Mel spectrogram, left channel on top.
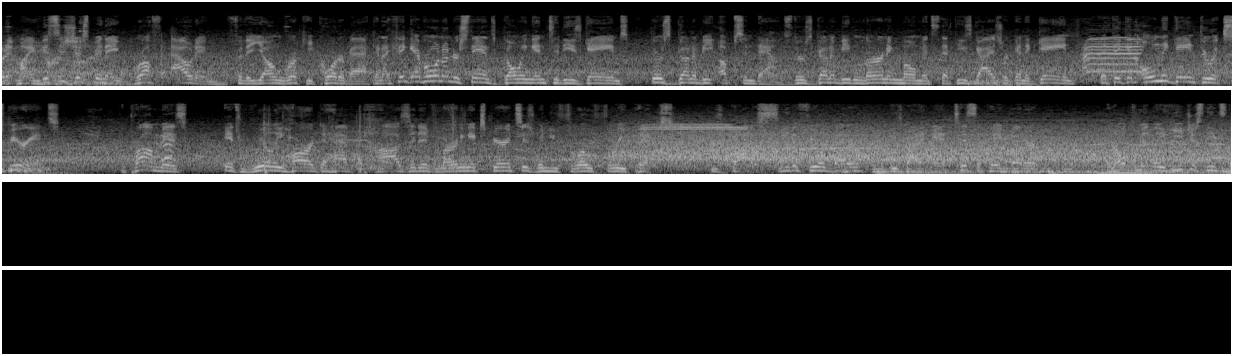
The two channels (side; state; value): right; silent; 61 dB below the other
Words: it, Mike. This has just been a rough outing for the young rookie quarterback, and I think everyone understands going into these games, there's going to be ups and downs. There's going to be learning moments that these guys are going to gain that they can only gain through experience. The problem is, it's really hard to have positive learning experiences when you throw 3 picks. He's got to see the field better. He's got to anticipate better. And ultimately, he just needs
